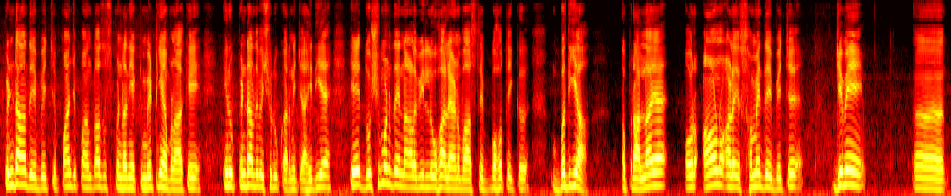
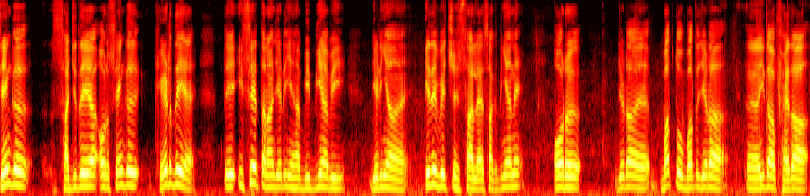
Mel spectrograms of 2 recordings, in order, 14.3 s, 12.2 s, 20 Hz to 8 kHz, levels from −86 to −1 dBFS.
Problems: none marked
